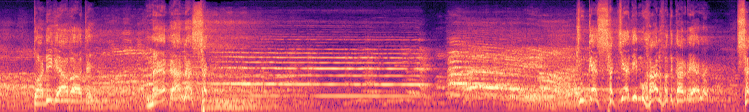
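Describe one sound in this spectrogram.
A middle-aged man speaks passionately into a microphone, his voice loud and echoing through loudspeakers, with long drawn-out sung phrases.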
